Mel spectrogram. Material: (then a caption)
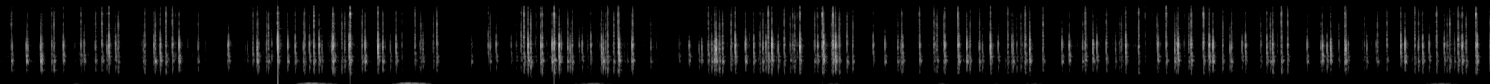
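Plastic, aluminum. Fingertips of one hand type on a lit mechanical keyboard with an aluminum case and plastic keycaps. Bursts of rapid, bright, clicky keystrokes with short pauses between runs, each press a crisp tick centered around 2.2 kHz that dies away almost instantly, with no low thump.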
